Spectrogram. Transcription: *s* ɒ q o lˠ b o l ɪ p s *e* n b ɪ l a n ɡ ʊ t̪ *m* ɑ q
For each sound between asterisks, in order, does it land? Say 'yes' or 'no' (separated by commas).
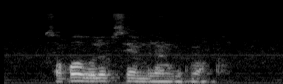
yes, yes, yes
